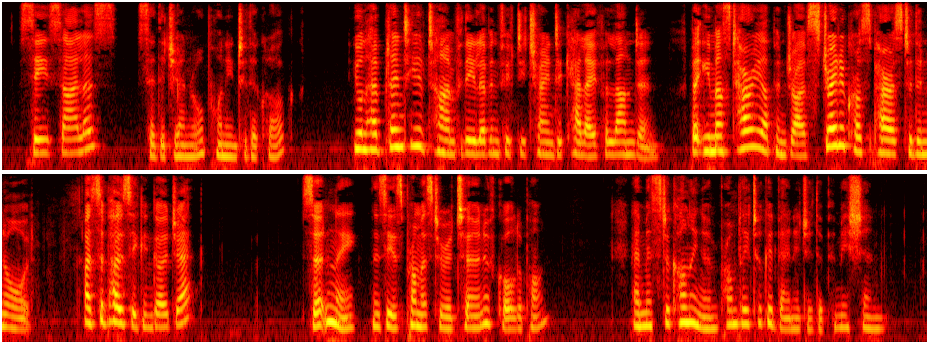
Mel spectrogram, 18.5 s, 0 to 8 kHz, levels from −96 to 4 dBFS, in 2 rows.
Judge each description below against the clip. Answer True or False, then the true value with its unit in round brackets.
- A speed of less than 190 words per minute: False (200 wpm)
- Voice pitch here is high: True (195 Hz)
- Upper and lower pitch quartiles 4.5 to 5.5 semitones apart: True (5.1 semitones)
